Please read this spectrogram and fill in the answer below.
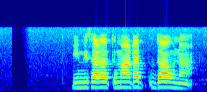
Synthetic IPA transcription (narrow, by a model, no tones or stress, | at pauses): bimbisaɾɦat̪umaːʈat̪ud̪aːunaː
